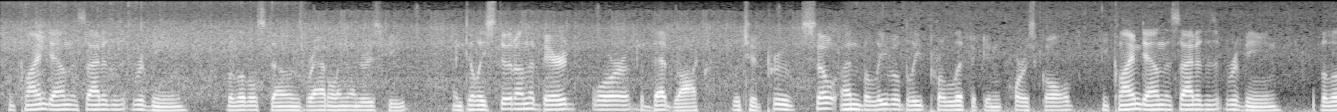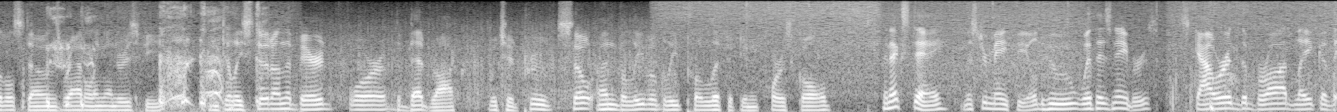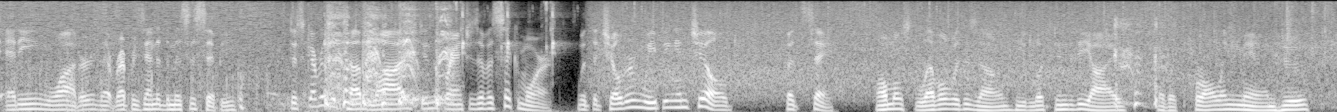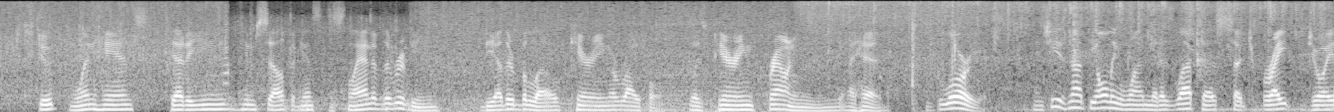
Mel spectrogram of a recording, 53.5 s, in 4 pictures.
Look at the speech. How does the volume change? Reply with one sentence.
The loudness of the speech stays about the same.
